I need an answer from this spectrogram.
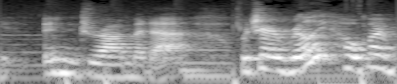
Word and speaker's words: Andromeda: in so many times and it's the name andromeda spell a-n-d-r-o-m-e-d-a andromeda which i really hope i'm pronouncing right i always feel like i get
